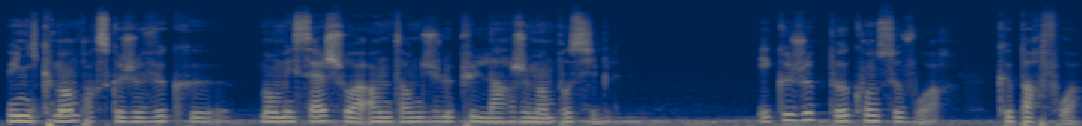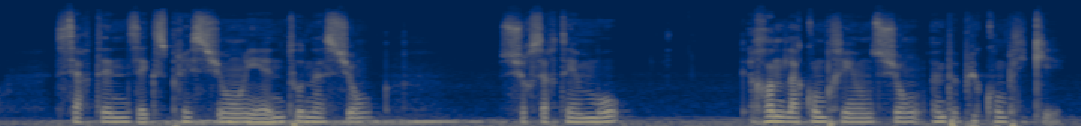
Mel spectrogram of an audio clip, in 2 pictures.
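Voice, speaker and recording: A woman in her thirties from south-east France, speaking with a southern French accent as she reads her own podcast narration in a measured, careful way. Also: sits low, fairly even intonation, noisy background. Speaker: podcast host. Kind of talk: scripted solo podcast narration.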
